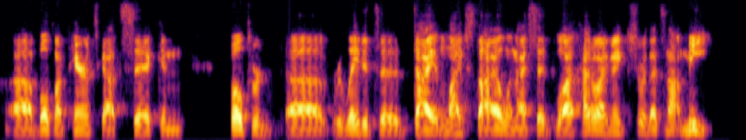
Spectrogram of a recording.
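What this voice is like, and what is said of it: Non-Californian regional accent. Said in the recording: “With that accent, just for fun, you're not from California.”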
